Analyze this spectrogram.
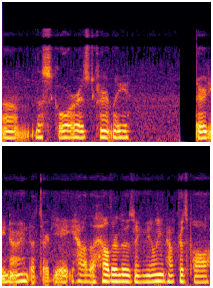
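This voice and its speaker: A man is whispering. The background is quiet. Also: moderate pace. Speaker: gamer streaming gameplay. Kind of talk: casual live-stream commentary.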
